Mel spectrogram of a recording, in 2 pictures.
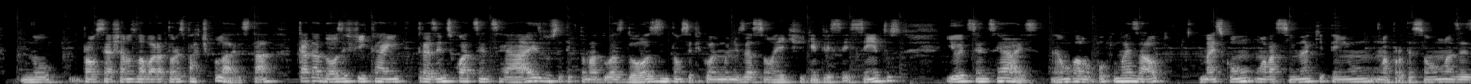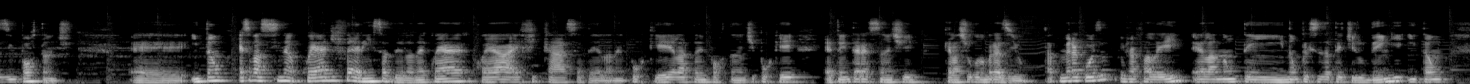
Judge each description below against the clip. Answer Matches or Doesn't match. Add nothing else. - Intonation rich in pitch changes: Doesn't match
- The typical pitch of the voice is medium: Doesn't match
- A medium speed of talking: Doesn't match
